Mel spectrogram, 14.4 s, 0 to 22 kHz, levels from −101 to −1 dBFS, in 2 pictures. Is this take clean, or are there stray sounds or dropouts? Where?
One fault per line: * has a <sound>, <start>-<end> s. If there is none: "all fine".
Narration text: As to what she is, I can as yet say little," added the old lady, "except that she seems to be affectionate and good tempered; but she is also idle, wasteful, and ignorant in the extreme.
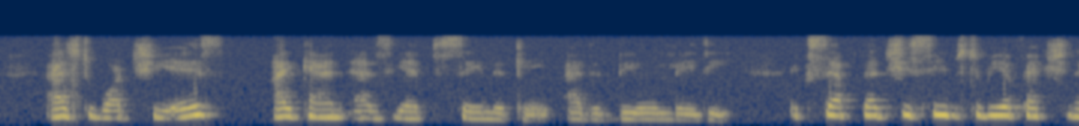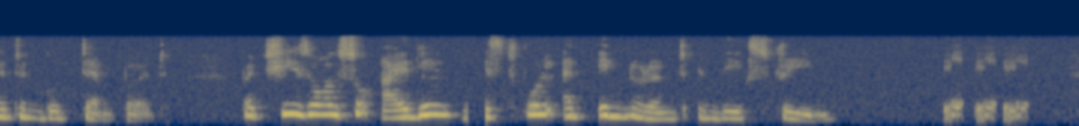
* has a dropout, 10.3-10.4 s
* has a laugh, 13.5-14.1 s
